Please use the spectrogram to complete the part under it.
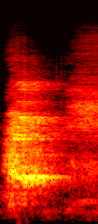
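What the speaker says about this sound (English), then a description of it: "Dixie's going to bark at Daisy." A single loud, close bark from a dog named Dixie, aimed at another dog named Daisy.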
